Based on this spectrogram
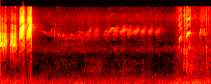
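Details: Flamboyan bird song meant to stimulate caged birds into singing: a loud harsh chattering burst, a quiet series of high rapid ticking notes, then another scratchy burst.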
